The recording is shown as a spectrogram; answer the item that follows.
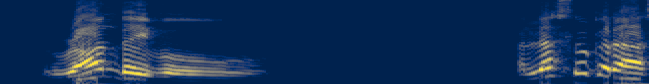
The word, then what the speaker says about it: rendezvous: Now, let's pronounce the word this way. Rendevo. Rendevo.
